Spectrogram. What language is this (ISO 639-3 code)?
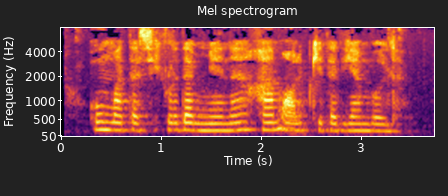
uzb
